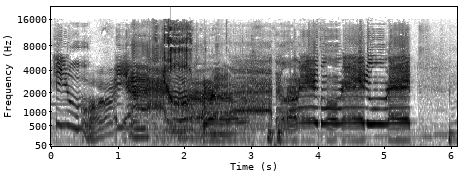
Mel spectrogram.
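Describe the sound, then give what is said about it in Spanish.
A voice mimics a dial-up modem connecting to the internet, with warbling pitch sweeps, screeches and buzzy tones for about five seconds, loud, then cutting off abruptly. “Y que el internet cuando se conectaba hacía todos los sonidos del internet.”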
